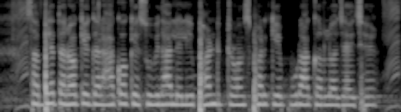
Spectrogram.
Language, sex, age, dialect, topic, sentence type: Maithili, female, 18-24, Angika, banking, statement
